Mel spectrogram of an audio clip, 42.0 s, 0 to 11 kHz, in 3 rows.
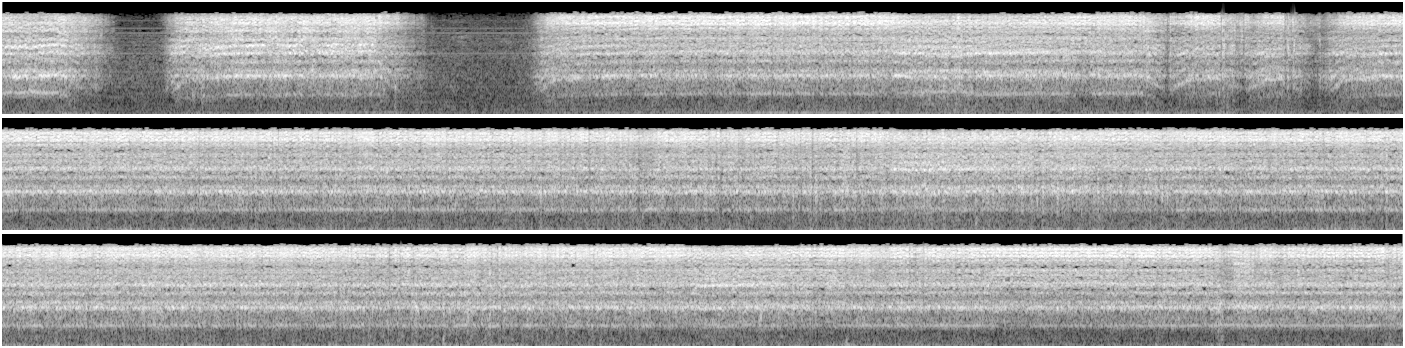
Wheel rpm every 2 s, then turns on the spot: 70, 140, 40, 160, 160, 150, 100, 160, 160, 160, 160, 160, 160, 160, 160, 160, 160, 160, 160, 160, 160.
none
